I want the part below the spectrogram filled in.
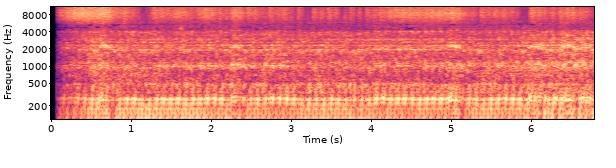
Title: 1999 CBR 600F4 Rough idle and low rpm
